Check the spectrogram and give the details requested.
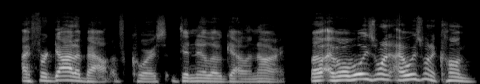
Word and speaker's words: Danilo: I guess it is Denis oh it is Danilo Gallinari but I hear Danilo Gallinari all the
